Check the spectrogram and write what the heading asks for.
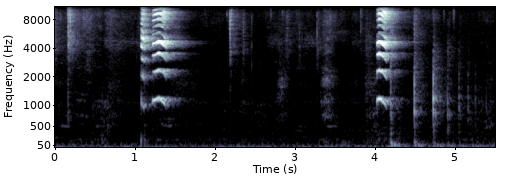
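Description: Shih Tzu puppy letting out short, high-pitched squealing yelps while play-wrestling with an adult dog, once about a second in and again near four seconds, with light scuffling between.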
